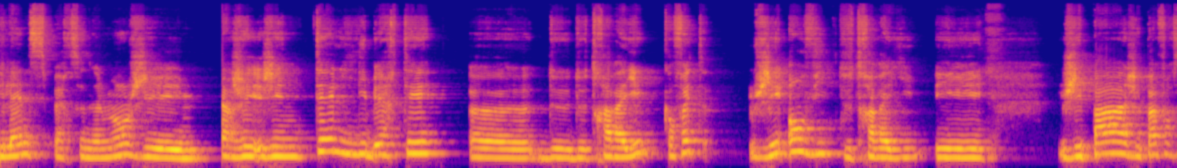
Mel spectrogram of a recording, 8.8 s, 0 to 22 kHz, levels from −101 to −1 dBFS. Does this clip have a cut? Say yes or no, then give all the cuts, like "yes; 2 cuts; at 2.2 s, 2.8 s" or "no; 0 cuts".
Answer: yes; 1 cut; at 1.7 s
